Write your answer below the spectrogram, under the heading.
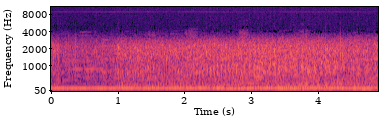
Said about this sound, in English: Okay, you can move that airplane back out now. Yeah, we're finished with that now.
